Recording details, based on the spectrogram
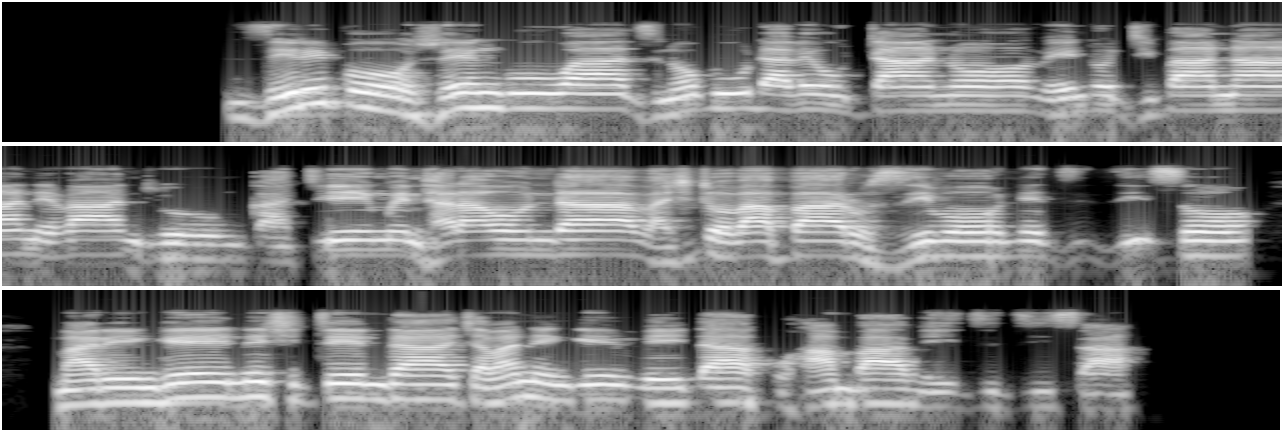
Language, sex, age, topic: Ndau, male, 36-49, health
